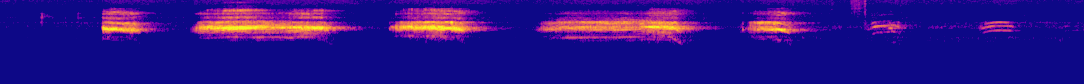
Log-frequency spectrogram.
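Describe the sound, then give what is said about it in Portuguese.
A monkey calling out in a run of loud, harsh, chattering cries, about seven in a row, the last few shorter and softer, with no voices around them. “Isso mesmo, é o macaco.”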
